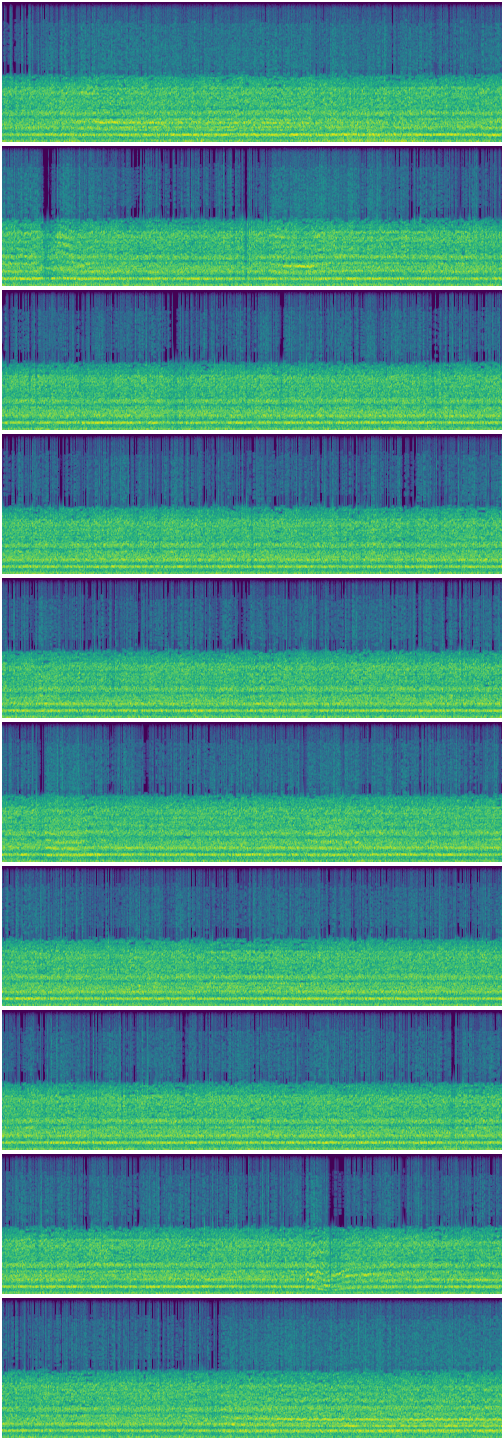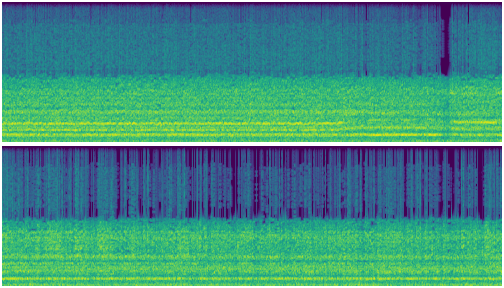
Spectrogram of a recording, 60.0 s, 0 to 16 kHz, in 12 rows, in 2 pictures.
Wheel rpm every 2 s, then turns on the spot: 230, 210, 230, 230, 230, 230, 230, 230, 230, 230, 240, 230, 230, 230, 230, 230, 230, 230, 240, 230, 230, 220, 210, 230, 210, 210, 210, 220, 230, 230.
none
